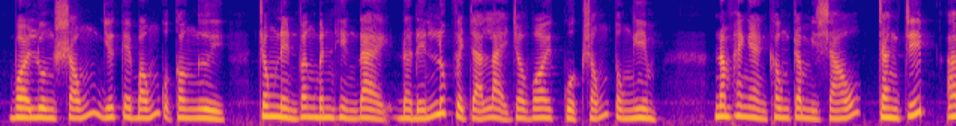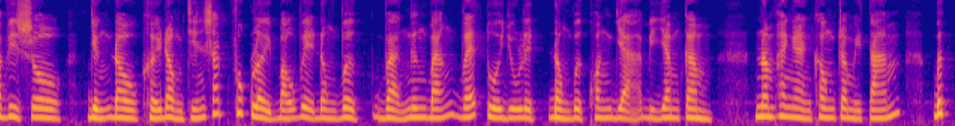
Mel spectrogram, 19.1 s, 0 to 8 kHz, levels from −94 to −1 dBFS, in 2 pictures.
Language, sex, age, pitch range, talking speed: Vietnamese, male, 20-39, 205-230 Hz, 190 wpm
